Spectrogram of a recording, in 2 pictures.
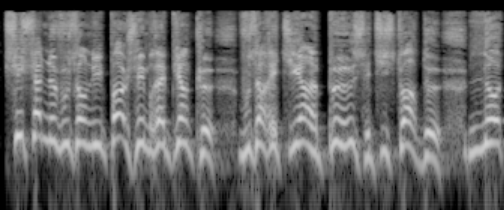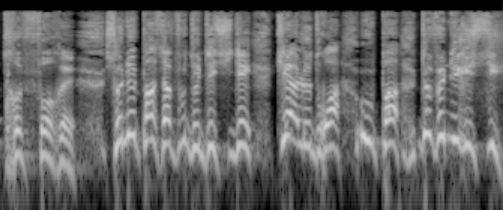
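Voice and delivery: high-pitched, forceful tirade; angry Hagrid. A narrator's reading. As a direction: tell them off with rising indignation. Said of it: "dit Hagrid avec colère".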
